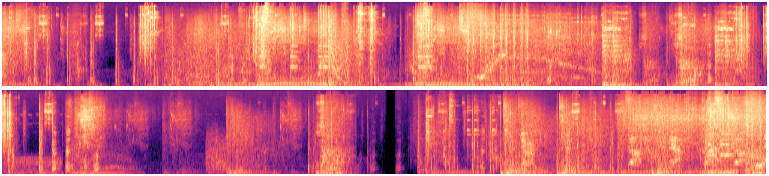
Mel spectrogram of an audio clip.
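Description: A Gatling gun fires in a Doombringer duel match, with rattling mechanical bursts and crashing impacts chopped by short silent gaps across about twenty-five seconds of busy game action.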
